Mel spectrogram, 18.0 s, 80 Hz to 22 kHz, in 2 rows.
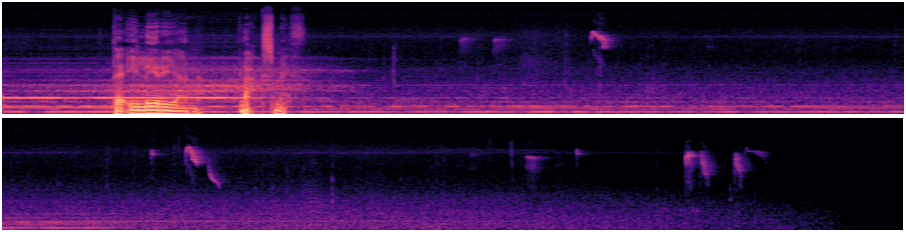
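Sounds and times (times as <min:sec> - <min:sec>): low held music note: 0:00.0 - 0:06.0
faint high insect-like tone: 0:00.0 - 0:17.3
high bird chirps: 0:15.8 - 0:16.7.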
